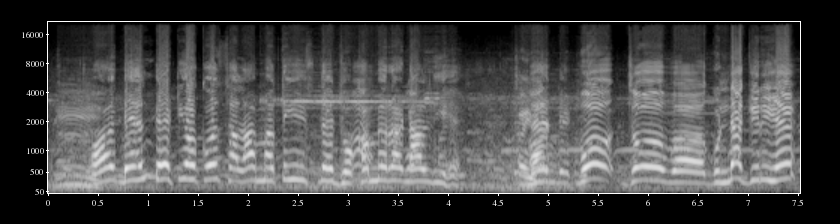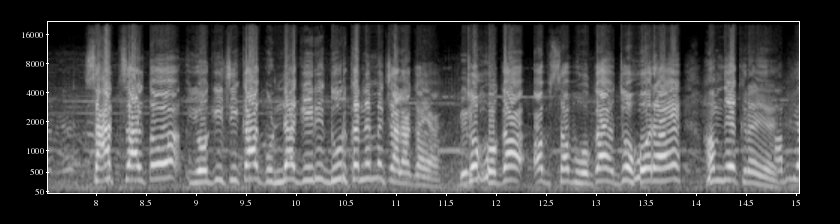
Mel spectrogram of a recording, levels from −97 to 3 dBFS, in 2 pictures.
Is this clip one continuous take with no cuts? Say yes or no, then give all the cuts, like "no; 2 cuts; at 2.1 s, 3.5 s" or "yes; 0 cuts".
yes; 0 cuts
